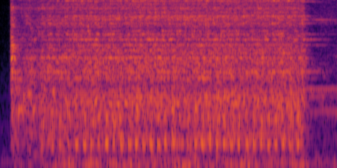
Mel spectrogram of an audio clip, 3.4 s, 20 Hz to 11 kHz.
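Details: 632ci big-block Chevy in a 2016 Ralls Cheyenne jet drag boat, previously had broken valve springs replaced, cranked with ignition off to check: even steady cranking about three seconds, no hitches; rhythm fine.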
